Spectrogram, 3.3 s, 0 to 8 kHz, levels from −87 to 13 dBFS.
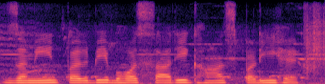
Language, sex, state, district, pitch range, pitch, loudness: Hindi, female, Uttar Pradesh, Lucknow, 185-195 Hz, 190 Hz, -15 LUFS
